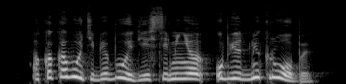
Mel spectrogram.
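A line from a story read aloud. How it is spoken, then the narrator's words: Indignant demand. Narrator (Russian): возмущенно потребовал ответа Дэви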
